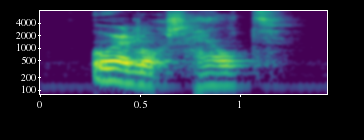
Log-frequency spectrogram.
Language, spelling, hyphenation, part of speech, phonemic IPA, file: Dutch, oorlogsheld, oor‧logs‧held, noun, /ˈoːrlɔɣsɦɛlt/, Nl-oorlogsheld.ogg
- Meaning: war hero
